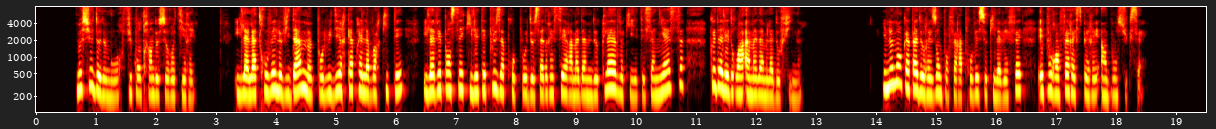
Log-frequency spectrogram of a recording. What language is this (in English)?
French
